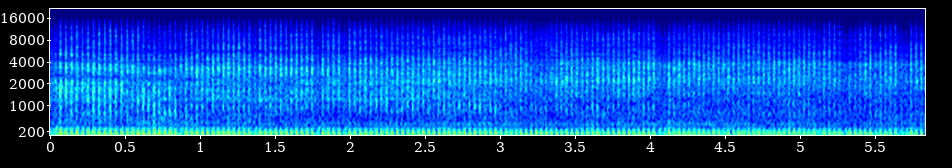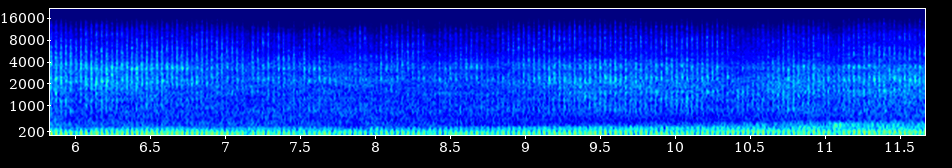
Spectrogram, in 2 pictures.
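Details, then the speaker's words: Yerf Dog off-road go kart with Subaru Robin 9hp engine, just swapped to 26mm Mikuni carb, choke on, warming up: uneven idle, spinning and sputtering, hunting and stumbling; acts lean. "so it's spinning and sputtering acting like it's a lean"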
